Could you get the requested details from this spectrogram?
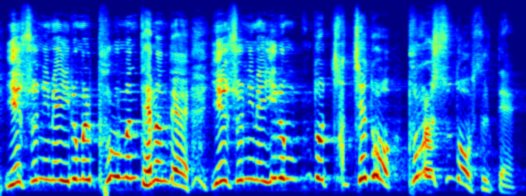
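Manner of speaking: loud, high, mounting appeal; full-force preaching. Acted. Preacher asking who helps when prayer fails, full-force fervour. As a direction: cry out each line to the congregation.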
